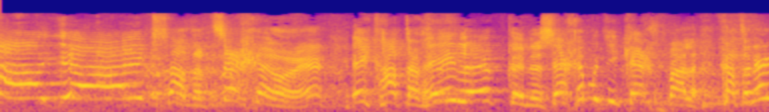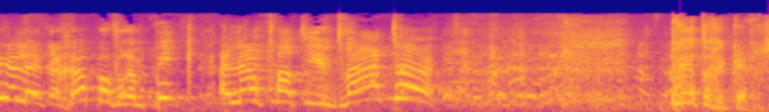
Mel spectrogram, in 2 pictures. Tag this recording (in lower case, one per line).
speech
